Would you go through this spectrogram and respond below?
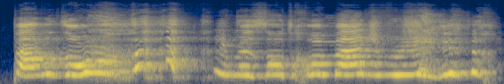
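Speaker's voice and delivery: high giggly apology; laughing. Real, not acted. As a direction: laugh through the pain. Laughing while sick.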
